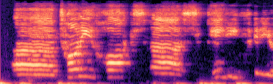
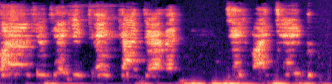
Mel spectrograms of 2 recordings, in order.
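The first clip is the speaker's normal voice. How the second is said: excited put-on robot voice, higher; 5 semitones higher than usual. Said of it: "He's just like".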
